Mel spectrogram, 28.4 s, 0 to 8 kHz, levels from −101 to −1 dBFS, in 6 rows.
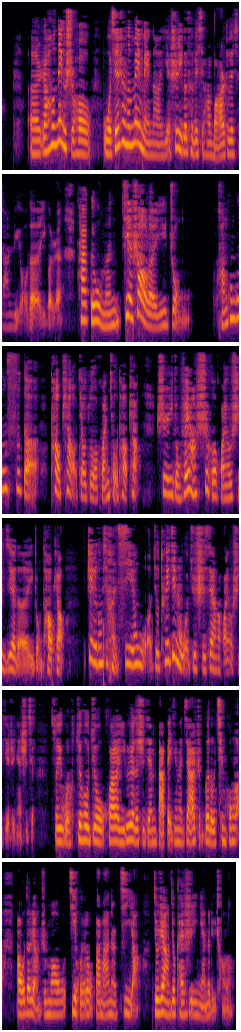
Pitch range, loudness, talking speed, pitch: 190-270 Hz, -30 LUFS, 315 characters per minute, 205 Hz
